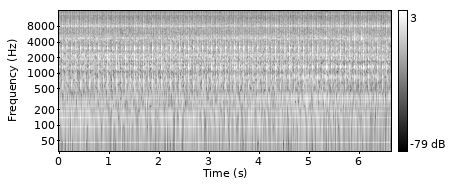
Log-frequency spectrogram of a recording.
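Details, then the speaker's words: Model steam/hit-and-miss engine driving a homemade Baker fan as a working load: quick, steady beat with a light, bright clatter holding its pace against the fan; normal running under load. "oh I can hear this in curing and working against that that sounds really impressive"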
